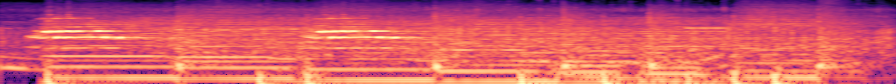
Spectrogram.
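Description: A cat meows loudly twice, about a second apart, with steady low tones droning underneath.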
